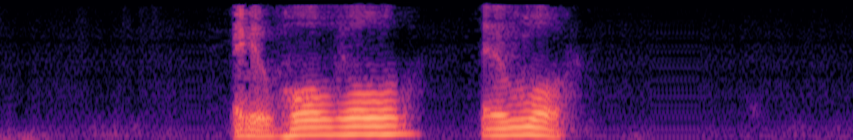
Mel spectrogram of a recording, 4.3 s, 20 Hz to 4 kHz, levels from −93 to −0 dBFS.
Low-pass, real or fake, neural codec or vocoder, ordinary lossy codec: 3.6 kHz; fake; codec, 16 kHz, 0.5 kbps, FreqCodec, larger model; AAC, 16 kbps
